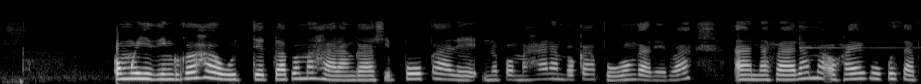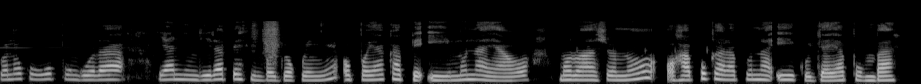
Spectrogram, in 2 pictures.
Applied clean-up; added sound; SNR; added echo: none; none; none; none.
